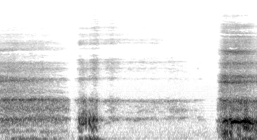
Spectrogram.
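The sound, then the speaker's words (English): A voice imitates a man's labored breathing: a few drawn-out, rasping, throaty breaths with short gaps between them, the last one louder and harsher, with no words spoken. “You could still hear him breathe, but it wasn't labored like that. He was just going,”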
